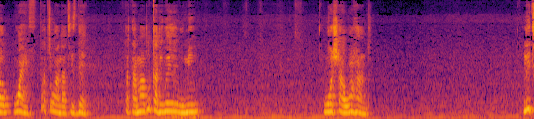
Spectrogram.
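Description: A woman speaks calmly and close to a microphone, in short phrases with pauses.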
